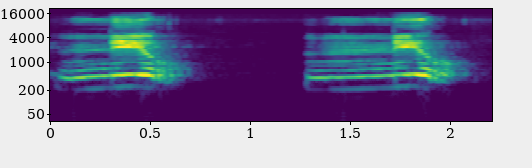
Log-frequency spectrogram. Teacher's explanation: نون کے نیچے زیر، آگے را مشدد ہے، نون کو را سے ملائیں گے، مضبوطی اور جماؤ سے پڑھیں گے، اور را کو موٹا پڑھیں گے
